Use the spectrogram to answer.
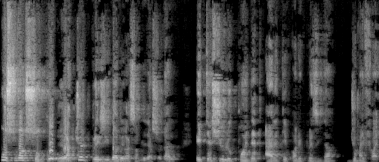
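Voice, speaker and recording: This man's voice is fairly high, with a dark, mellow tone and vocal fry. He moves at a fairly slow pace, his pitch swinging very widely. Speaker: political commentator. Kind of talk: livestream commentary.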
